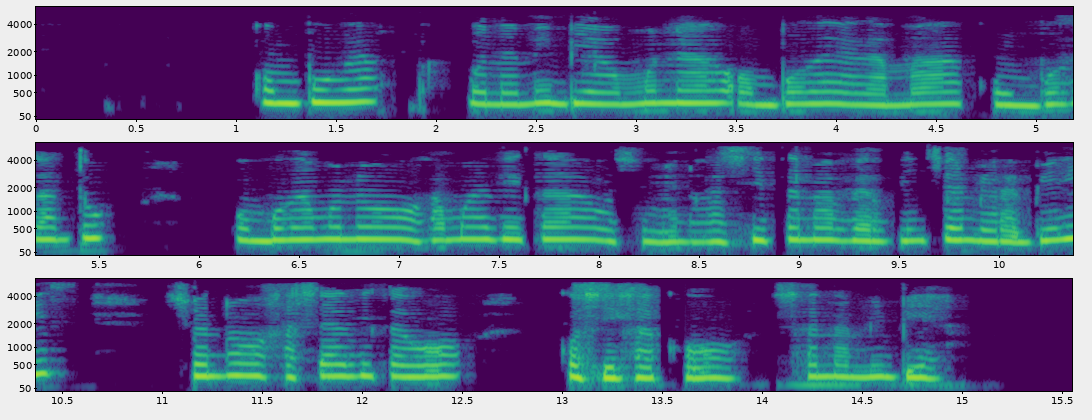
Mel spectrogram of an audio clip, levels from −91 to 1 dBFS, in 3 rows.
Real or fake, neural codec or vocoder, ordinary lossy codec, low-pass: real; none; AAC, 24 kbps; 5.4 kHz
